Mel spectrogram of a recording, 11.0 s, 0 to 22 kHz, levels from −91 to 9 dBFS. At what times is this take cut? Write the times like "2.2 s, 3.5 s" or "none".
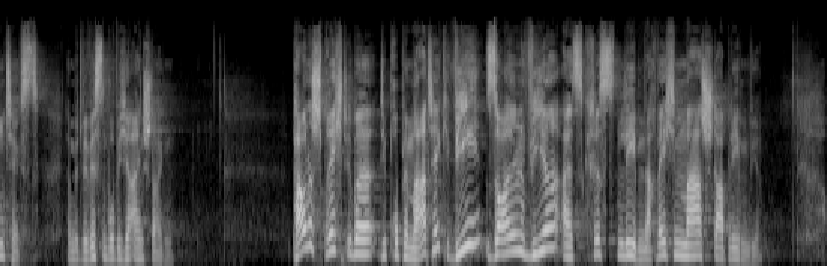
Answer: none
